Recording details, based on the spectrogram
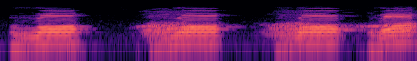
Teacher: रॉ यानी पूरी जबान हिलती है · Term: तकरार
